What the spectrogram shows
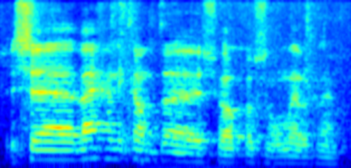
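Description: A man's voice: on the low side, expressive, brisk, recorded from a distance, slight background noise. A man with a Dutch accent, a father telling family stories casually in his vlog. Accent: Dutch, from the east of the Netherlands. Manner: chatty, storytelling, chuckling. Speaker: vlogger. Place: in a car while driving.

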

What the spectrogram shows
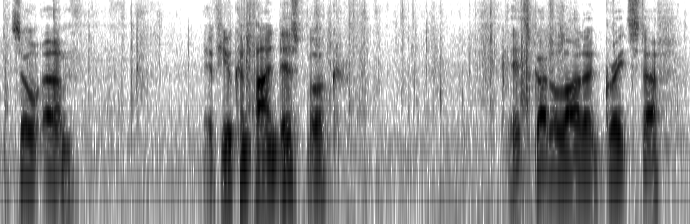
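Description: An older man hosting a guitar vlog, talking in a casual, rambling, halting way, chuckling between thoughts. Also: fairly low pitch, bright, forceful tone, slight background noise. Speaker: guitar channel host.

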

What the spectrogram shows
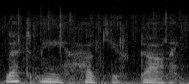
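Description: Steady rain falls behind a man acting out an obsessive yandere lover for ASMR roleplay. His pitch sits fairly low, and he lingers softly and slowly over words, breaking into dark chuckles. The character is possessive, doomed and devoted, delivered with a tender, obsessive mood.

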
